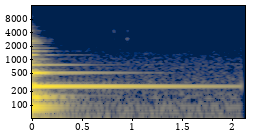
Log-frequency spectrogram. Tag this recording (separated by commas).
Music, Musical instrument, Bowed string instrument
